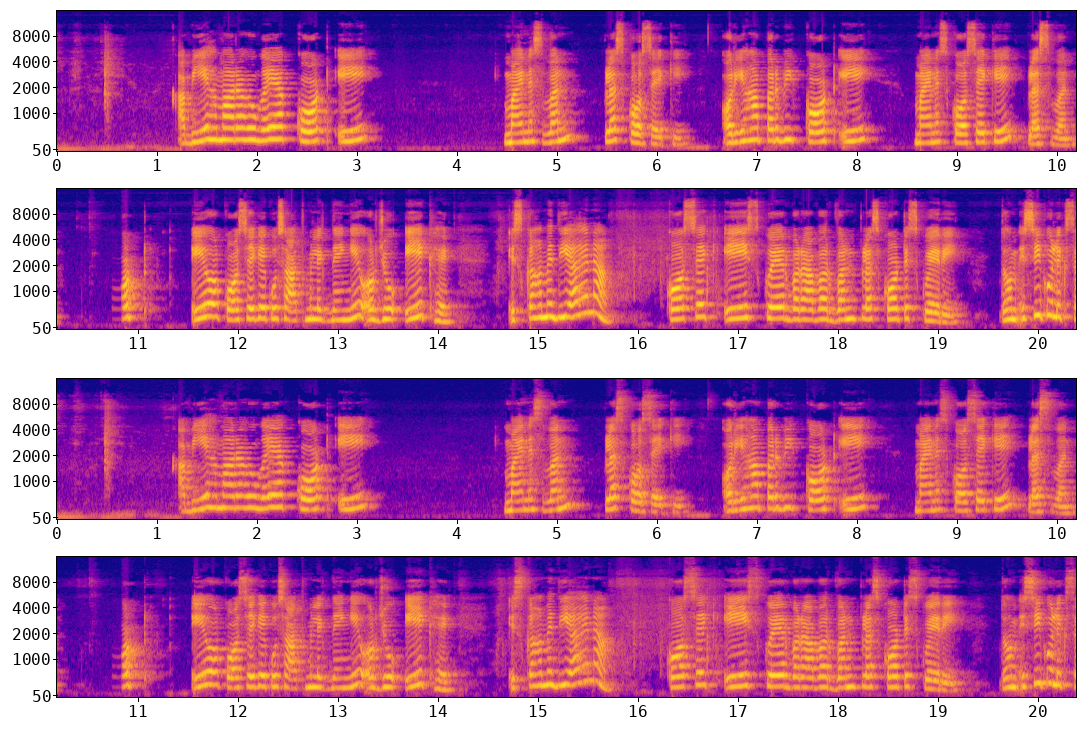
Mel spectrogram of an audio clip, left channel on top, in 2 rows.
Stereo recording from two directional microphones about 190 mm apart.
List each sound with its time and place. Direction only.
1.1 s a woman's voice: 45° left (ahead or behind)
4.4 s a woman's voice: 40° left (ahead or behind)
